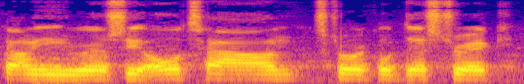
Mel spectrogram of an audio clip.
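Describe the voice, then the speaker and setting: A man's voice: a little high, completely flat delivery, darkish tone, low-quality recording. Casual young man streaming a game. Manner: casual, halting reading with fillers, says "bro". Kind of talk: casual live game stream, reading text aloud.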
